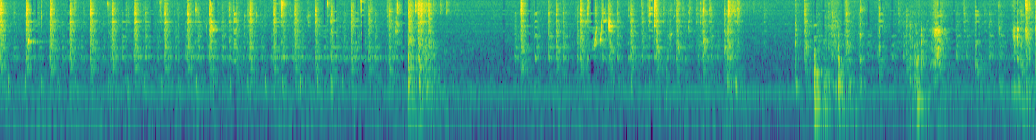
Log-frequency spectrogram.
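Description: Cooking oil poured in a thin stream into a stainless steel pot, under rapid, even ticking of about four or five a second. The ticking stops about four seconds in with a knock, and a few light knocks follow near the end.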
